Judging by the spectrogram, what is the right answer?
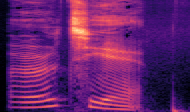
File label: chinese pronunciation er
